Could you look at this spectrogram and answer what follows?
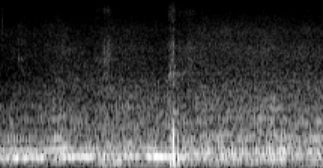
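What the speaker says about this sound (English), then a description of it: "strong burnout from both the Centura and the Tirana" Drag cars, a Centura and a Tirana, roar through burnouts at a race track, a loud sustained engine note with harmonics and a sharp surge midway, close and without talk.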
